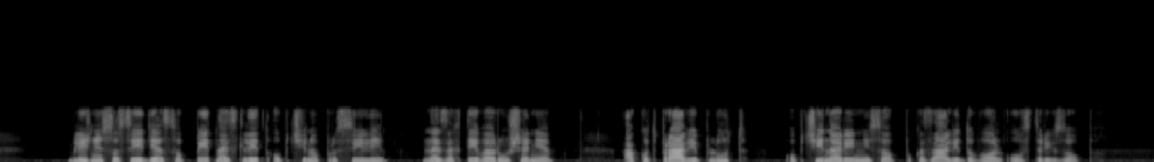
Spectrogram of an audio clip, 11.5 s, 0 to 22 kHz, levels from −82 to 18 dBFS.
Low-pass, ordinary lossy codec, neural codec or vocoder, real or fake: 7.2 kHz; none; none; real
